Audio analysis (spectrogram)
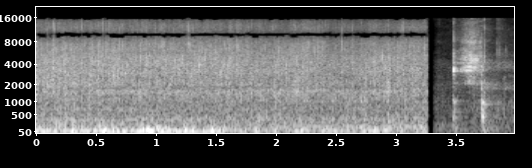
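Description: Meat being stir-fried in a pan at a riverside picnic gives a steady broadband sizzle. It breaks off abruptly near the end, followed by a few sharp scraping stirs.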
